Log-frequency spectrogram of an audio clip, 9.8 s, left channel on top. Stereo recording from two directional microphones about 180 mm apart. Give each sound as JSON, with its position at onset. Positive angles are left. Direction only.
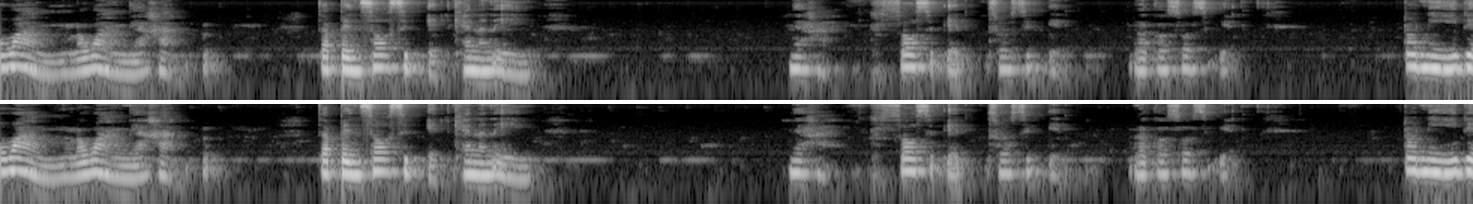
{"t": 0.0, "sound": "speech", "side_deg": -15}
{"t": 5.2, "sound": "speech", "side_deg": -10}
{"t": 9.3, "sound": "speech", "side_deg": -10}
